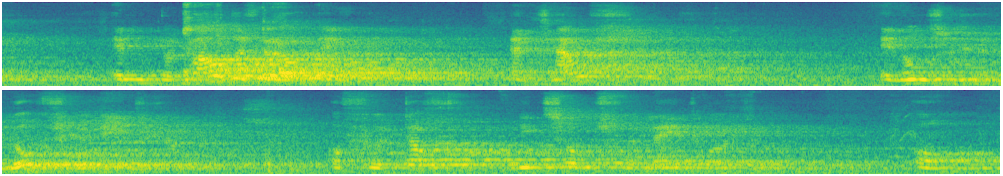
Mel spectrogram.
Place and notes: Mechelen, Belgique - Mass
The mass in the OLV-over-de-Dijlekerk. In first, the priest speaking. After, people praying and at the end, beautiful songs of the assembly. During the vocal, the offertory : people opening the wallets and a lot of squeaking of the old benches.
Mechelen, Belgium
